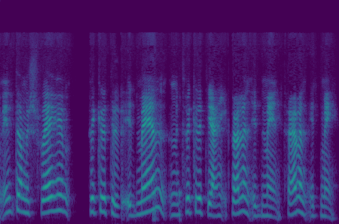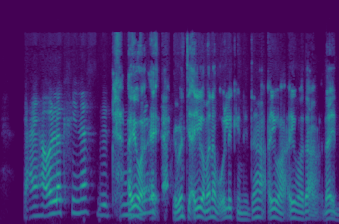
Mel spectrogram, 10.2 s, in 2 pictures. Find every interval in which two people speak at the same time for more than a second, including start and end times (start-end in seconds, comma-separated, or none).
none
